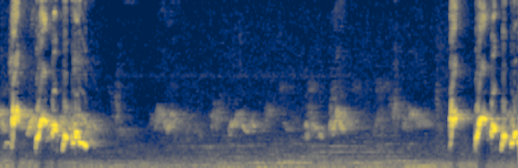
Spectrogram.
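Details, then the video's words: Red-whiskered bulbul singing a morning training song meant to push birds into a fired-up fighting song: loud bursts of clear, descending chirped notes at the start and end, with softer quick warbles in between. "Luyện chào mào hót sáng, QUÁ HAY - CHÉ KÍCH BỔI CĂNG ĐÉT, Cách luyện chào mào hót căng lửa"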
